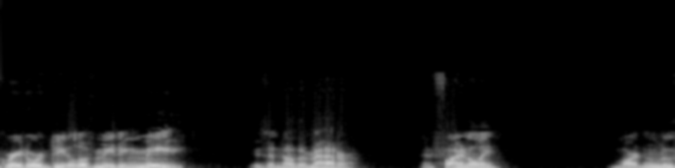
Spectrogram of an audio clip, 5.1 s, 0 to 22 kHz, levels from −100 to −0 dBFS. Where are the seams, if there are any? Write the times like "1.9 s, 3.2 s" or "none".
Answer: 3.0 s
